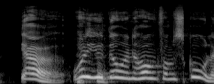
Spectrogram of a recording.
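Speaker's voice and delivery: put-on heavy Jamaican accent. Retelling what the grandmother asked when the speaker ran home: thick Jamaican accent. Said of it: "in a thick Jamaican accent".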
